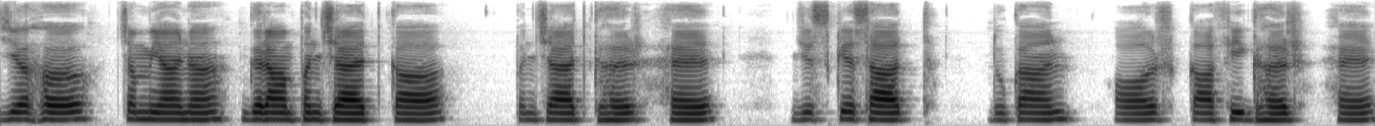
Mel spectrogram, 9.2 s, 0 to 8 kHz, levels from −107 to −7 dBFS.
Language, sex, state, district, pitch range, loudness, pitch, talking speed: Hindi, male, Himachal Pradesh, Shimla, 155-165 Hz, -18 LUFS, 160 Hz, 100 wpm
